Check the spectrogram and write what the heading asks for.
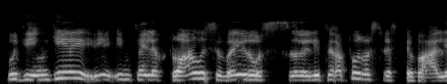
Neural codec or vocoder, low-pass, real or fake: codec, 24 kHz, 1.5 kbps, HILCodec; 10.8 kHz; fake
